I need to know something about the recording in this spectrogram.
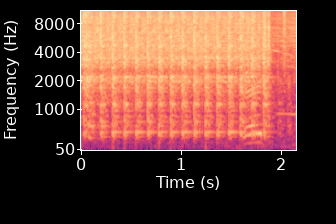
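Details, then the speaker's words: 1995 Subaru Legacy 2.2, waste-spark ignition, no-start: fast even starter cranking, about nine beats a second, never catches; test light shows no spark from either coil, traced to a faulty igniter, which was replaced. "no spark from that coil with no spark from either coil on this side there's no reason to check the other side because they're way spark and each one of them not firing indicates the coil is not firing at all"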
